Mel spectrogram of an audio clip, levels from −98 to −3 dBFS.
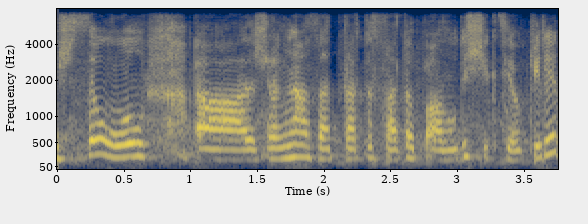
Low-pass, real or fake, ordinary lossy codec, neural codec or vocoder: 7.2 kHz; fake; none; codec, 24 kHz, 3 kbps, HILCodec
